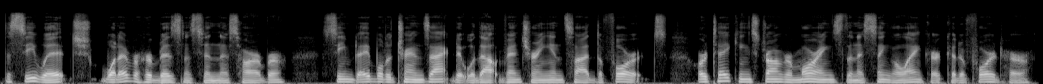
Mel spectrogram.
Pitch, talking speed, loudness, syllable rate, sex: 105 Hz, 170 wpm, -18 LUFS, 5.2 syllables/s, male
